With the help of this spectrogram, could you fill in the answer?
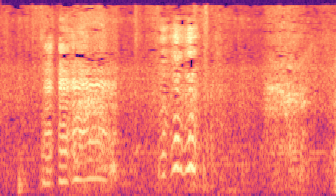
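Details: Anglo-Nubian goat at Terra Grande Farms, San Carlos City, Negros Occidental, Philippines, during kidding, when seven kids were born in one day; two wavering, harmonic bleats, the first longer and quavering, the second shorter, with faint farm background.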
